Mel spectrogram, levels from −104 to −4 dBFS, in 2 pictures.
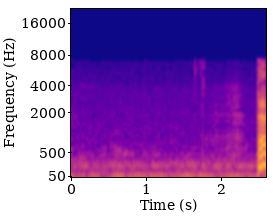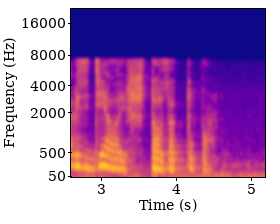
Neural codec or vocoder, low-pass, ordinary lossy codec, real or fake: none; 7.2 kHz; none; real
